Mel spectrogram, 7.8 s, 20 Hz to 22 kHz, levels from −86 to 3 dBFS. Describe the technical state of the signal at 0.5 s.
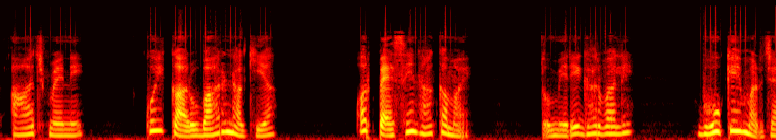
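At 0.5 s the resampler restarted on every block, as throughout the clip. Each 50 ms block was converted from 16 kHz to 48 kHz separately, leaving edge errors heard as 20 Hz ticking under the speech.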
